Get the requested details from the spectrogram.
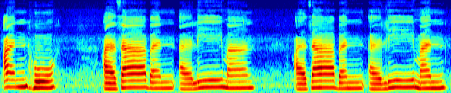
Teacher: one count کا natural غنہ ہوگا، لمبا غنہ نہیں کرنا ہے، پاز نہیں دینا ہے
